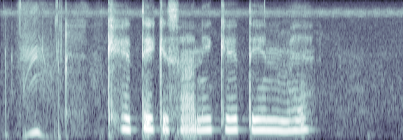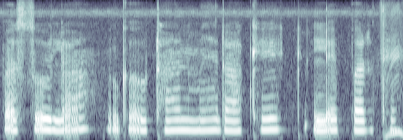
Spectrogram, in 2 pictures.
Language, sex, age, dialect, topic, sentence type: Chhattisgarhi, female, 25-30, Northern/Bhandar, agriculture, statement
